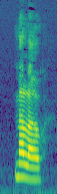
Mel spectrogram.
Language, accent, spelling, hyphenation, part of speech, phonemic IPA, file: English, General American, mellow, mel‧low, adjective / noun / verb, /ˈmɛloʊ/, En-us-mellow.ogg
- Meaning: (adjective) 1. Soft or tender by reason of ripeness; having a tender pulp 2. Matured and smooth, and not acidic, harsh, or sharp 3. Soft and easily penetrated or worked; not hard or rigid; loamy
